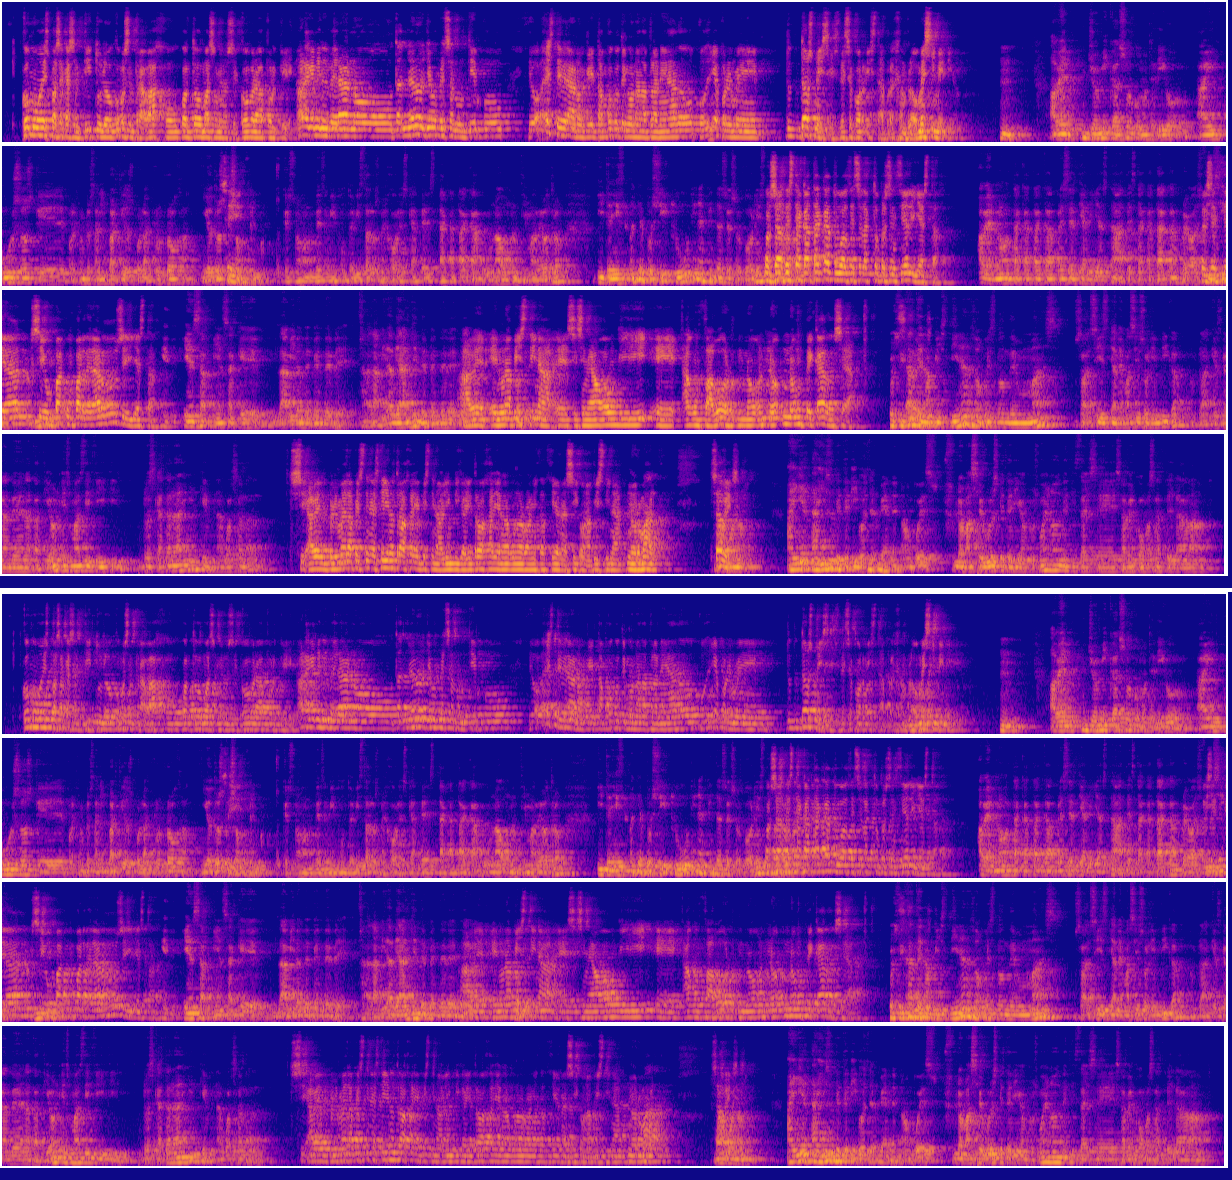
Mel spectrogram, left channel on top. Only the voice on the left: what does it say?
¿Cómo es para sacarse el título? ¿Cómo es el trabajo? ¿Cuánto más o menos se cobra? Porque ahora que viene el verano, tal, yo lo llevo pensando un tiempo. Digo, este verano que tampoco tengo nada planeado, podría ponerme do- dos meses de socorrista, por ejemplo, o mes y medio.
Sí.
O sea,
haces
taca-taca, tú haces el acto presencial y ya está.
Presencial,
sí, un par, un par de largos y ya está.
A ver, en una piscina,
eh, si se me ahoga un guiri, eh, hago un favor, no, no, no un pecado, o sea,
¿sabes?
Sí, a ver, el problema de la piscina es que yo no trabajaría en piscina olímpica, yo trabajaría en alguna organización así, con una piscina normal, ¿sabes?
Ujú.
